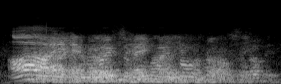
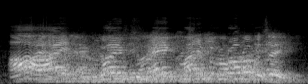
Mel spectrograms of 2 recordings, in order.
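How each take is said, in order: First: Loud, high, slow chanted pledge; loud affirmation. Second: Full shout, much higher and slow; twice as loud. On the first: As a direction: chant it with the crowd. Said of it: "Once more". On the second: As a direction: roar the pledge with everything. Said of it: "Twice loud". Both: Shown as a demonstration.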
